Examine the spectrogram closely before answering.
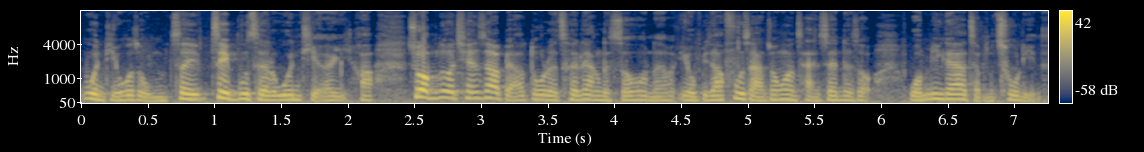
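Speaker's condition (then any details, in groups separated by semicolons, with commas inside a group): No condition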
